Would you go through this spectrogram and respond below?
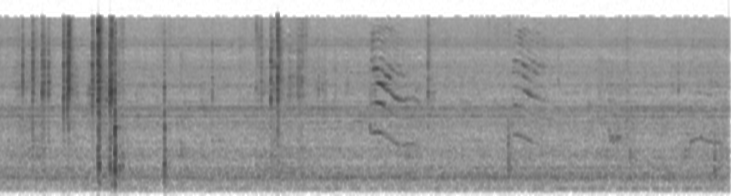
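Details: Ragdoll kittens at a home cattery in central Kansas, raised without cages; several thin, high rising-then-falling kitten meows come in a sparse run after a few sharp knocks, with a steady low hum underneath.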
